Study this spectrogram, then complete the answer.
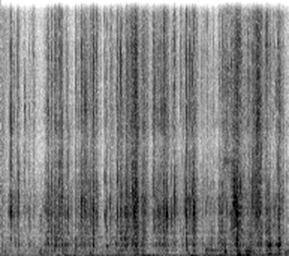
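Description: Foil card packs crinkle and rustle in someone's hands.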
